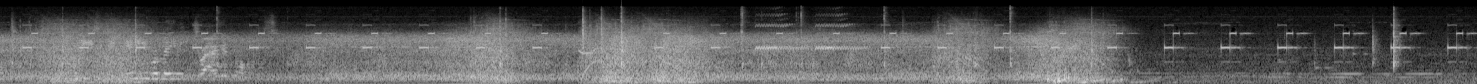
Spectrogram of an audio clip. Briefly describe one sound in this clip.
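A radar beeps at a steady, quick pace.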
